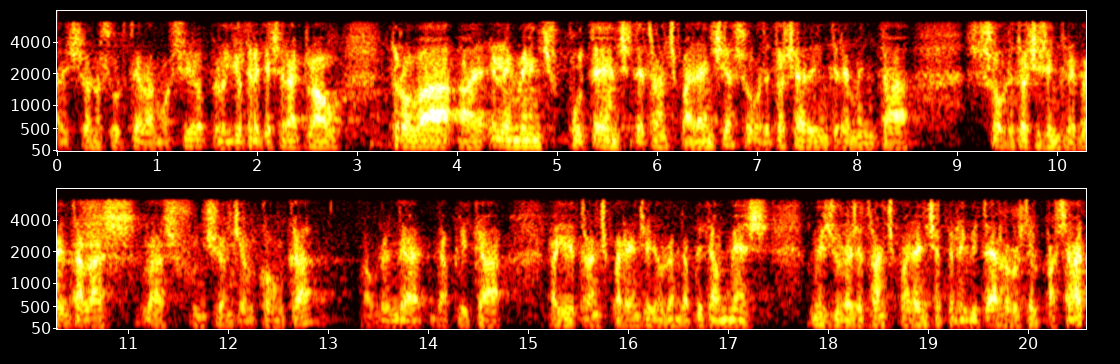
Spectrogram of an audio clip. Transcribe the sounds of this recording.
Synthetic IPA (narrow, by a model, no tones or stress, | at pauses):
ajʃɔnosuɾt̪elamosjopeɾɔjokɾɛkːeseɾaklaw | t̪ɾoβ̞aelemensput̪enzd̪et̪ɾanspaɾɛnsjasoβɾet̪ot̪siaðiŋkɾement̪a | soβɾet̪ot̪sis̬iŋkɾement̪alasləsfunsjonzðelˠkoŋka | awɾemd̪ed̪aplika | laeðet̪ɾanspaɾɛnsjaiawɾemd̪aplikamɛzmezuɾazðet̪ɾanspaɾɛnsjapeɾeβit̪aerozðelˠpasat̪̚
